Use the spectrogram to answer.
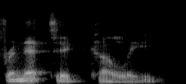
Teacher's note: when you pronounce it, it's almost like you only hear the ly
